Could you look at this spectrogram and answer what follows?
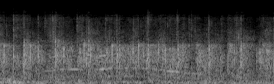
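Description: A church congregation claps together in a steady, moderately distant wash of applause that lasts a few seconds, with no speech over it.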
